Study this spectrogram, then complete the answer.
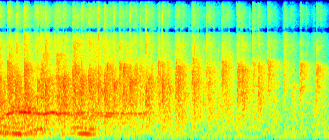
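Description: A congregation at a Sunday church service claps after a special lecture, the applause strong at first with a voice briefly over it, then thinning into scattered, separate claps as it fades.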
